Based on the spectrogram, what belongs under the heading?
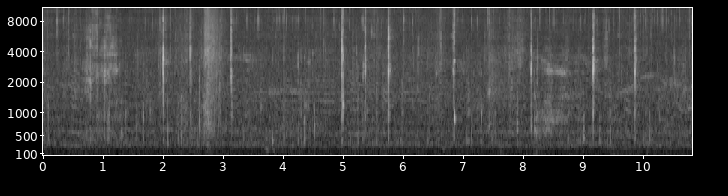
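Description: Close-up eating sounds of a man biting and chewing fried pork rib: irregular sharp mouth clicks and smacks.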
